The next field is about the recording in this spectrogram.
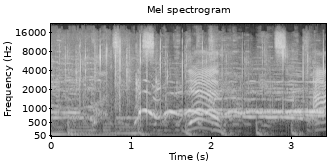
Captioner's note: audience whooping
